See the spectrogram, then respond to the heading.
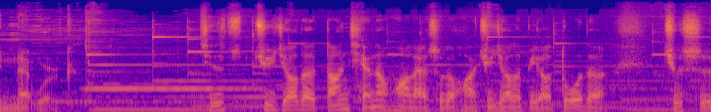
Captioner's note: speaking chinese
